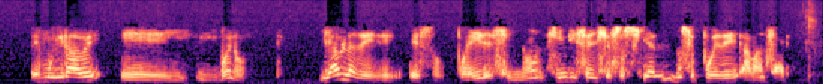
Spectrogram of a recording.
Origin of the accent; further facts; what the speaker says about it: Santa Fe, Argentina; moved away; Pero no soy de acá, soy de Santa Fe.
